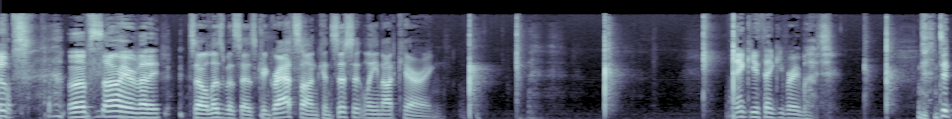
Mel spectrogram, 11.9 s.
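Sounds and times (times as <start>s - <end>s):
speech: 0.0s - 5.6s, 9.1s - 10.5s, 11.5s - 11.8s
slow clap: 5.8s - 6.6s, 7.6s - 7.9s, 8.8s - 9.3s, 10.8s - 11.4s.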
